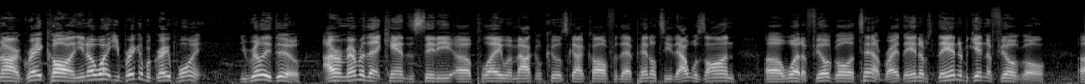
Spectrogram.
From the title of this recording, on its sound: LIVE FROM NBA SUMMER LEAGUE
